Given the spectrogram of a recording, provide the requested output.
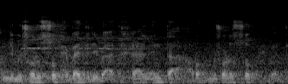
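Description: A man in his forties with an Egyptian Arabic accent, chatting casually on a live stream, sarcastic and mocking, swinging between loud outbursts and low mutters. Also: steady tone, rapid-fire, echoey room, very noisy. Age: 40s. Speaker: doctor hosting a live stream. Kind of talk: casual live-stream chat answering comments.

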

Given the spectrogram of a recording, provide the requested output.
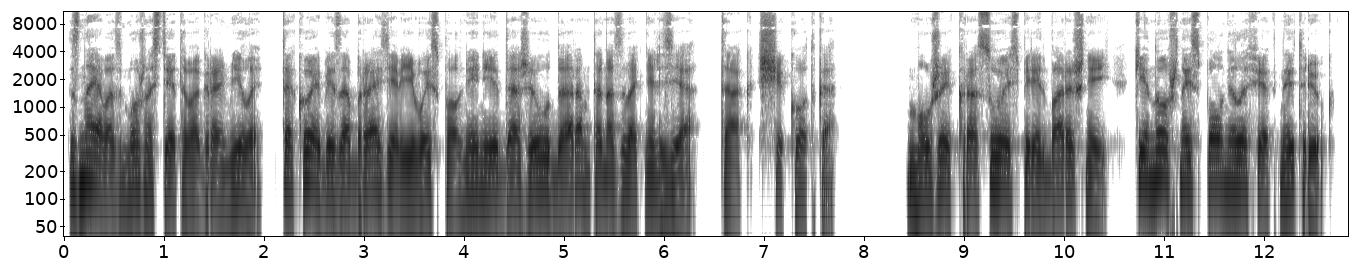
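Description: Man, audiobook narration, first person, steady, mid-pitched, dry close recording. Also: moderate pace, no echo.

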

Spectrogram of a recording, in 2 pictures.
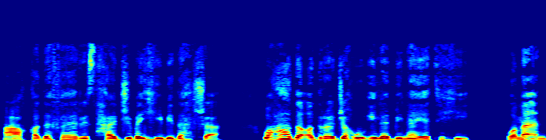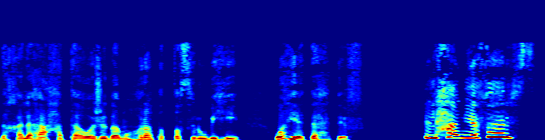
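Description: A narrator with an Egyptian accent reading a novel aloud in a steady, formal manner. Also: medium pitch, moderate pace, breathy edge, no echo, studio quality. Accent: Egyptian Arabic.

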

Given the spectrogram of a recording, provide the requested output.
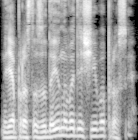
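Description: Casting: composed investigator, soft measured questions, dark mellow tone, read by a male narrator. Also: mid-range voice, dry recording, studio quality, pitched above the performer's own voice, close to an everyday voice. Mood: probing. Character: calm, probing male investigator, gently ironic.

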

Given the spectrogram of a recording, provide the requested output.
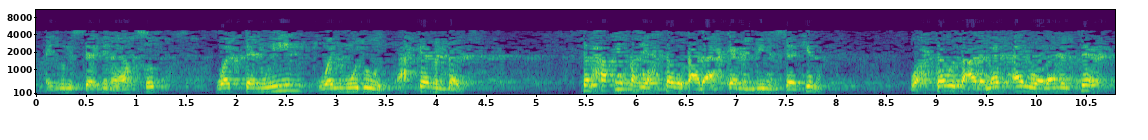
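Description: A man with an Egyptian Arabic accent teaching Quran recitation rules, questioning his listeners and answering himself, drawing words out slowly when quoting the text. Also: on the high side. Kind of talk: classroom lesson explaining verses. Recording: echoey, phone-like, listeners audible.

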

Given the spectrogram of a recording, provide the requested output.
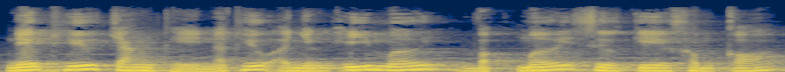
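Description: A man voicing an earnest middle-aged father who explains things patiently and in a measured way, in a storybook reading. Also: medium pitch, warm tone, natural voice. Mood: lecturing. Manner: measured, instructive, sentence by sentence. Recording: reverberant hall with faint music.

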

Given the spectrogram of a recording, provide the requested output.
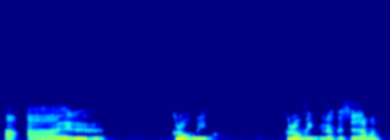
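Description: Recorded dry, with the dull lo-fi quality of a live broadcast, this Argentine radio interviewer in his forties speaks in a voice on the high side. He talks casually with students, hesitating and reworking his questions repeatedly.

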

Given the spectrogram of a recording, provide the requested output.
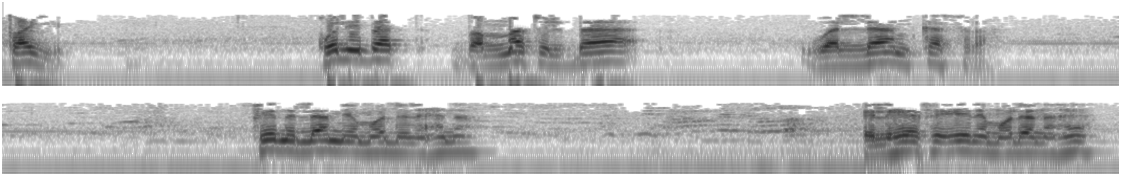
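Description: A man's voice: fairly high pitch, steady tone, brisk, pauses often. A man with an Egyptian accent teaching a grammar lesson, drawing out key words and asking his students to confirm each step. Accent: Egyptian Arabic. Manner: repeats questions to students, stretches out key words. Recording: phone-like lo-fi recording.

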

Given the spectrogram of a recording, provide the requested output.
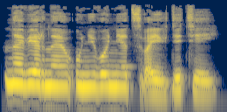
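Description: A woman voicing a defiant young captive woman who mocks her captor loudly, in an audiobook. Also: a little high, lively intonation, normal speed, pitched above the performer's own voice. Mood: mocking. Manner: mocking, loud.

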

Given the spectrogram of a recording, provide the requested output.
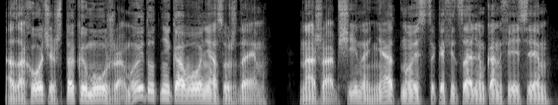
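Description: A man's voice: low voice, animated, normal speed, no room sound, clean studio sound. A man voicing a sly, scheming sect priest who speaks in a coaxing, unctuous way. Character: sly middle-aged male sect priest, smooth and scheming.

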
